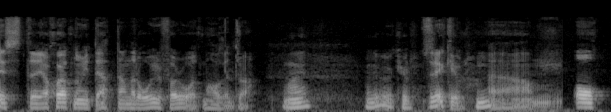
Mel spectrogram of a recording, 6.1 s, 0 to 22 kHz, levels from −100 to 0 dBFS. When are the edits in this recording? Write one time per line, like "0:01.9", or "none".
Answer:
none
